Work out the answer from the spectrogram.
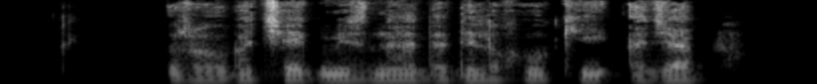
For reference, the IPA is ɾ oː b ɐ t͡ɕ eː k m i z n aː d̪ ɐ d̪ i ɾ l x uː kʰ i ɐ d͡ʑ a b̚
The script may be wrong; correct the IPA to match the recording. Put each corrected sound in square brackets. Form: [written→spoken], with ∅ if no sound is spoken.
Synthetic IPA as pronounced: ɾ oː b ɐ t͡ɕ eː k m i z n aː d̪ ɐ d̪ i [ɾ→∅] l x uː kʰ i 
